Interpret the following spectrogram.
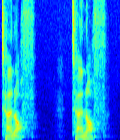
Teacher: So I am linking the end of the first word to the beginning of the second word.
